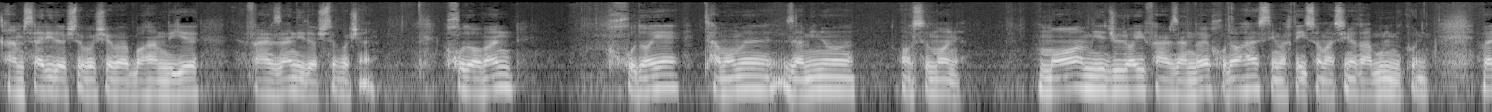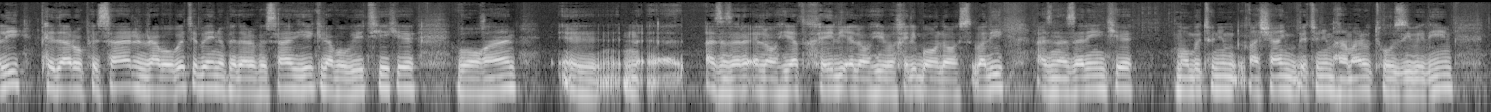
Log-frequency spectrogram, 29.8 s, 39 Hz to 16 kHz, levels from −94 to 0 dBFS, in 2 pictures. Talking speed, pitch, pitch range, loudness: 125 wpm, 125 Hz, 115-135 Hz, -18 LUFS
